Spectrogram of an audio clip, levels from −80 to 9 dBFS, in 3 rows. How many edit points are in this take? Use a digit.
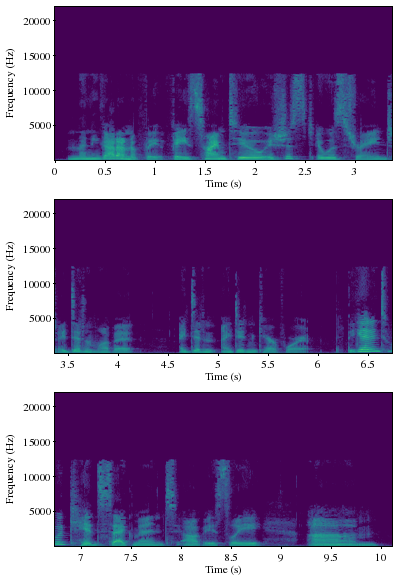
2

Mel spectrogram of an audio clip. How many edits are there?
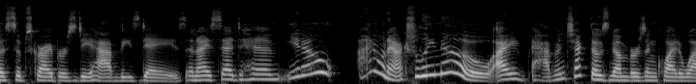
0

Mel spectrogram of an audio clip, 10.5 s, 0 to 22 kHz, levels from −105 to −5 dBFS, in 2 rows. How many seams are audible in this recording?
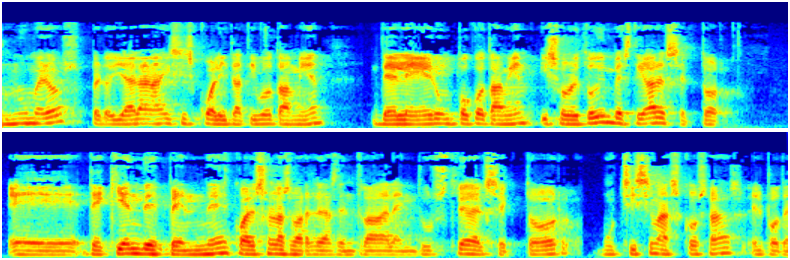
2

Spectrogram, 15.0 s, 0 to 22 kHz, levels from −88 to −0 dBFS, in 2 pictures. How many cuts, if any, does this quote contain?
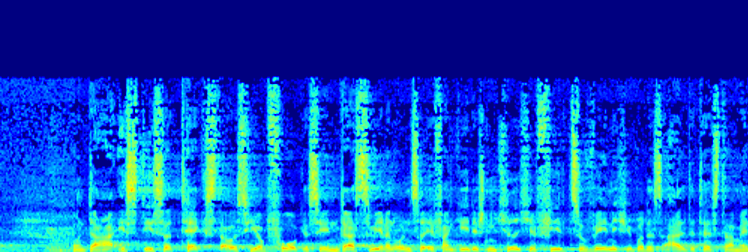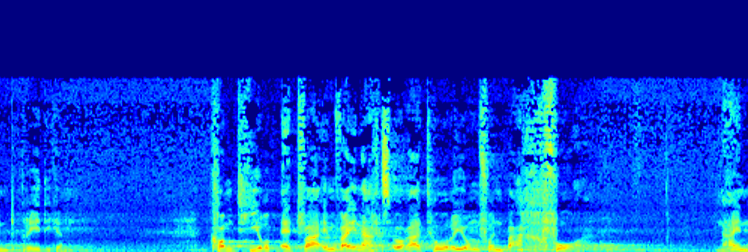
2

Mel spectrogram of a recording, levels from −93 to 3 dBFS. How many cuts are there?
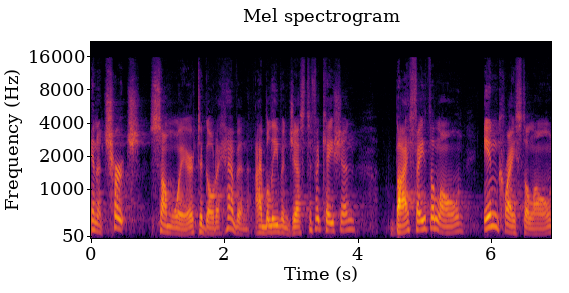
0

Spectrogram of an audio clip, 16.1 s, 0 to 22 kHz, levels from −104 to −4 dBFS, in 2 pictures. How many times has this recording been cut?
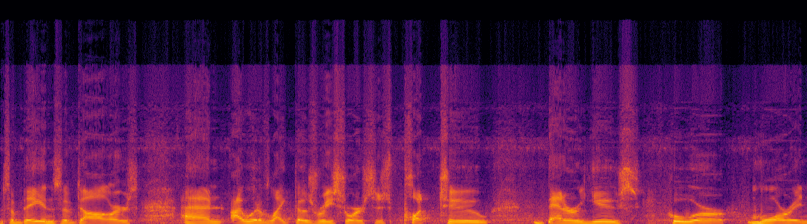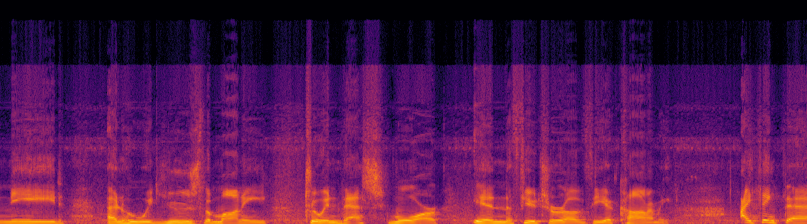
1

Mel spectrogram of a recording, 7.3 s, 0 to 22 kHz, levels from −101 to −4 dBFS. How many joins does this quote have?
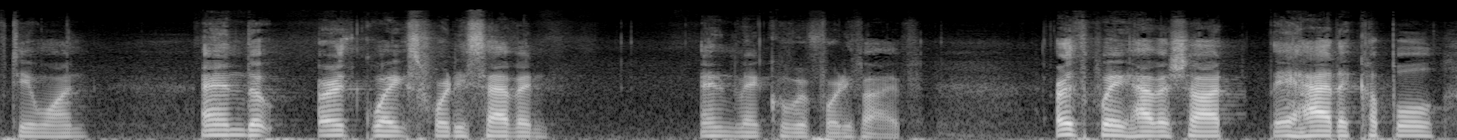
2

